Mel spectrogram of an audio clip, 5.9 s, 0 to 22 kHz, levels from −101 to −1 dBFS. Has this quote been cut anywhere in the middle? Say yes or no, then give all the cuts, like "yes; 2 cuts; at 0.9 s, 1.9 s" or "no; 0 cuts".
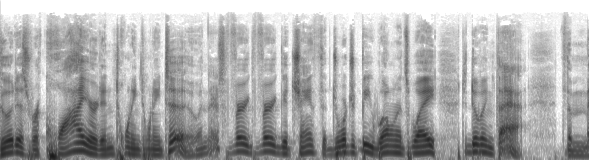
yes; 3 cuts; at 2.5 s, 3.6 s, 4.9 s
